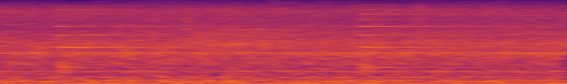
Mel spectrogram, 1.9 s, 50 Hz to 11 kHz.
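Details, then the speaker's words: Volkswagen CC petrol idling smoothly with a steady even hum after new ignition coils cured P0300 misfires; check engine light no longer flashing, steering wheel free of vibration. "But it seems to be idling real smooth now."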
